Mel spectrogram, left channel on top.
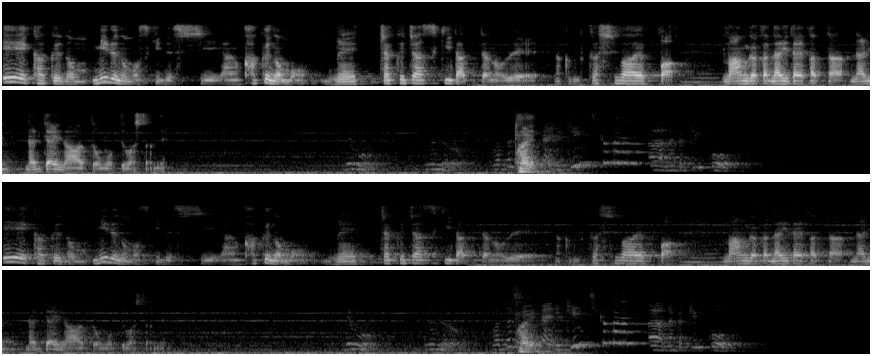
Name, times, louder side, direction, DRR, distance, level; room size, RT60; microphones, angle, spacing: voice 1, 0.0-5.4 5.6-6.8 7.2-10.3 13.8-14.0, left 8 dB, 75° left, 0.3 m, -25 dB
voice 2, 3.6-3.9 6.8-7.7 12.1-12.4 12.9-13.3 13.6-15.9, right 2 dB, 70° right, 2.7 m, -44 dB
sound 1, 4.6-14.4, right 1 dB, 35° right, 1.1 m, -45 dB
10.5 x 8.7 x 5.1 m
head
